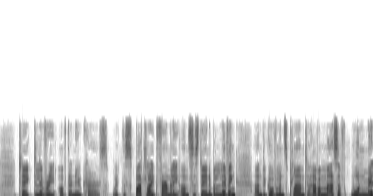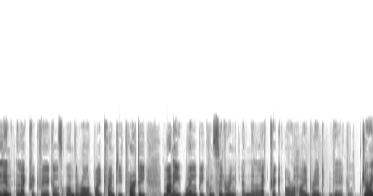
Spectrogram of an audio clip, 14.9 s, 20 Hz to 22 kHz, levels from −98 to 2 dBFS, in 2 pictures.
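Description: No technical faults can be heard anywhere in the recording. The speech has come through a WebRTC call path, and its high frequencies stop at 8 kHz, which points to an Opus codec running at about 48 kbps with its bandwidth set to that limit.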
